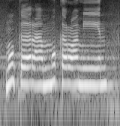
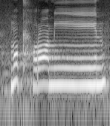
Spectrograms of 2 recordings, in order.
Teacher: Ka-nya ketika sukun hanya ada nafasnya, bukan mantul, bukan mukramin, hanya nafas mukramin.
